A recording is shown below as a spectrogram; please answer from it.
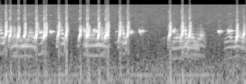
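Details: Quail calling, a sound for luring quail by day: groups of quick sharp chirps about once per second, with brief rasping notes and gaps between groups.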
